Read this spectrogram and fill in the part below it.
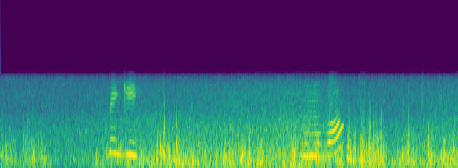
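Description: A dog yelps briefly.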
